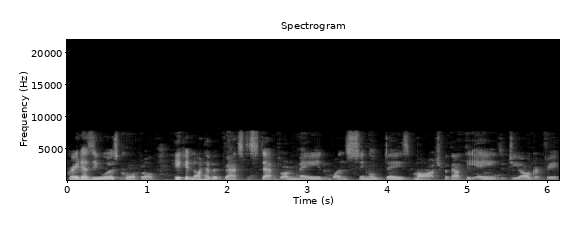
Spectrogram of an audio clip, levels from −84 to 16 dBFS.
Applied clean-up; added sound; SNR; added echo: classical method log-MMSE.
